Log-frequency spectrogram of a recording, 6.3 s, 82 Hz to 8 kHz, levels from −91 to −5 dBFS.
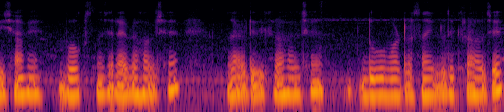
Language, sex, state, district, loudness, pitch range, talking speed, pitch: Maithili, female, Bihar, Vaishali, -33 LUFS, 160-175 Hz, 170 wpm, 165 Hz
